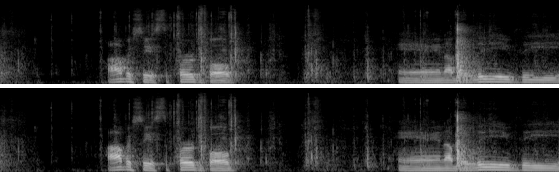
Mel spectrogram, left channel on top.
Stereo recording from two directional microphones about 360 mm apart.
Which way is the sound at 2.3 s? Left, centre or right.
Centre.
